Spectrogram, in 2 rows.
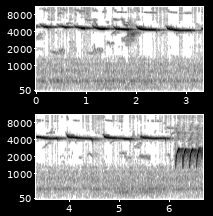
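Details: Nightingale on a reserve walk at Fingringhoe, 1 May, recorded with a Panasonic Lumix FZ82: a slow series of about ten clear, high, slightly falling whistles, each one separate, ending in a sudden loud chattering rattle.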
